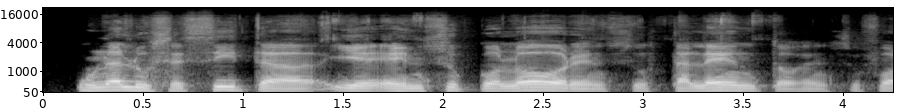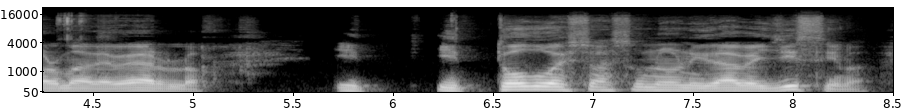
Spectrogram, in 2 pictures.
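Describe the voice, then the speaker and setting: The recording is very clean, with a silent background. A man's medium-pitched voice, dark and mellow in tone, moves at a fairly slow pace with ordinary pitch variation. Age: 70s. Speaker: theosophy study group teacher. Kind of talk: lecture. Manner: halting.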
